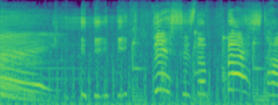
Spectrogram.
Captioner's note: peppa giggles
